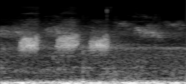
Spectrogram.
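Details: Church swallow calling to its companions in front of a large old house, three short, harsh chirps in quick succession, roughly three a second, over a steady low rumble of background noise.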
